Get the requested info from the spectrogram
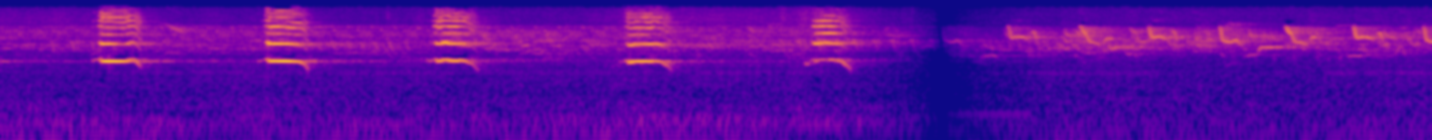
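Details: Newborn roe deer fawn, only a few hours old, lying in grass after its mother fled: five loud, descending squeals spaced just under a second apart, then fainter high twittering chirps.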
